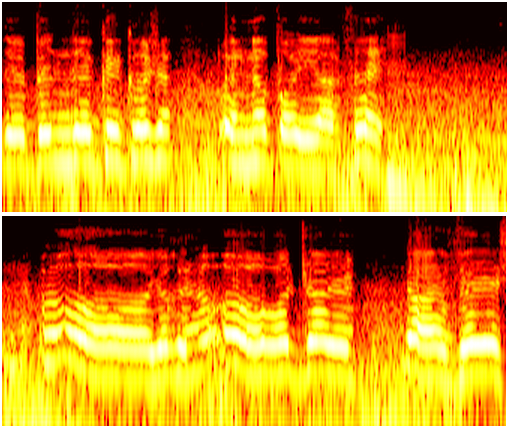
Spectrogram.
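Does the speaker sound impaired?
Yes: cerebral palsy; from birth, birth complication with forceps delivery, all four limbs affected, muscle atrophy in hands and legs, drives automatic car; age 36; speech slightly affected, some difficulty speaking but understood perfectly, once not understood by phone.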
